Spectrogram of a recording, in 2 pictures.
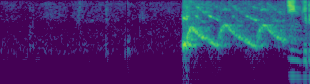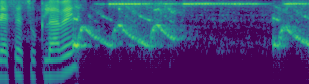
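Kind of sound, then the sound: signal or alarm, security alarm siren sounding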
